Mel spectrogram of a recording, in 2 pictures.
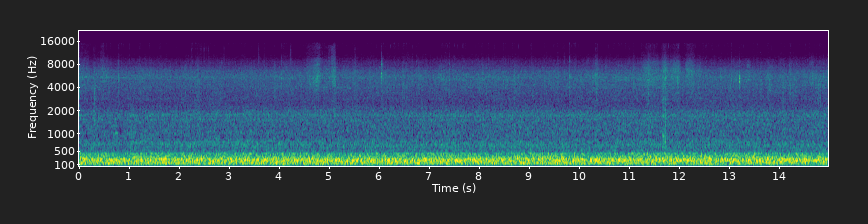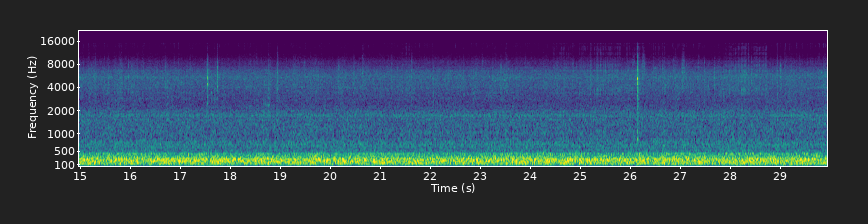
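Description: Steady low rumble of an airliner cabin in flight, engine and airflow noise heard from a window seat, during the descent before landing.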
